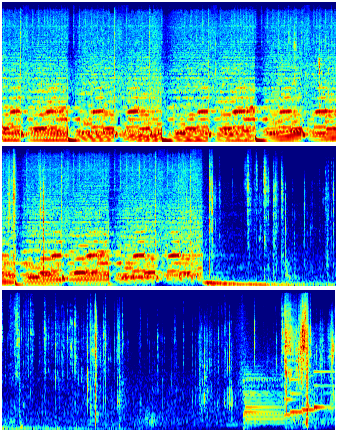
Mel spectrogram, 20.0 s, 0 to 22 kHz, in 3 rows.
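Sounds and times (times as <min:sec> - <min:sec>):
background music: 0:00.0 - 0:11.9
packaging crinkling and rustling: 0:10.7 - 0:20.0.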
